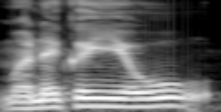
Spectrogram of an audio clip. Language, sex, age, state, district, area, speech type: Gujarati, male, 18-30, Gujarat, Ahmedabad, urban, spontaneous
